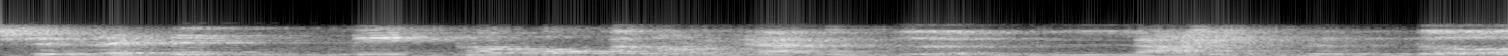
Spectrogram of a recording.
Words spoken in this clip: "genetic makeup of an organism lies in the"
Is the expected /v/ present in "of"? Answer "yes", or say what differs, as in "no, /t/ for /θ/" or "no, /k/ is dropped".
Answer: no, /p/ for /v/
